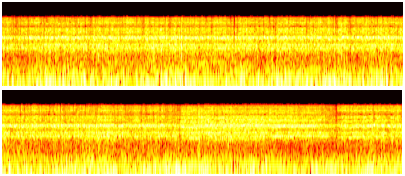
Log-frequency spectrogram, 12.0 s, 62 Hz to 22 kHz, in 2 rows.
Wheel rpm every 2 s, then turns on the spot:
230, 230, 230, 230, 220, 220.
none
